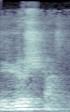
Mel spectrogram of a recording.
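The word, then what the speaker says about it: Luschka: ठीक है, लुश्का है और कुछ प्रोनाउंस नहीं करना है इसको, लुश्का ही है।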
